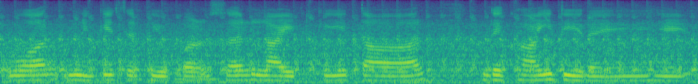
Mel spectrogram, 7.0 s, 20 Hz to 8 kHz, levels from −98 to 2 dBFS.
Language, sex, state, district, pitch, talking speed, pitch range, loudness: Hindi, female, Bihar, Saran, 170 Hz, 120 wpm, 160-175 Hz, -16 LUFS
